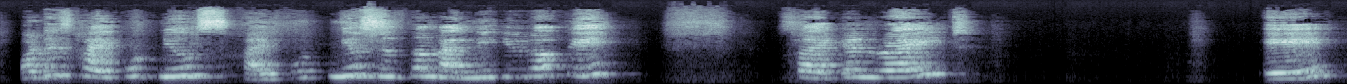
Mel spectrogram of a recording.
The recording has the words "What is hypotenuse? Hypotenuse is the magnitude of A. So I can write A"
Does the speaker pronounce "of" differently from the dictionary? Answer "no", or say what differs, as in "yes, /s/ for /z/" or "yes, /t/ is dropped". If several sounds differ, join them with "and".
yes, /p/ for /v/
